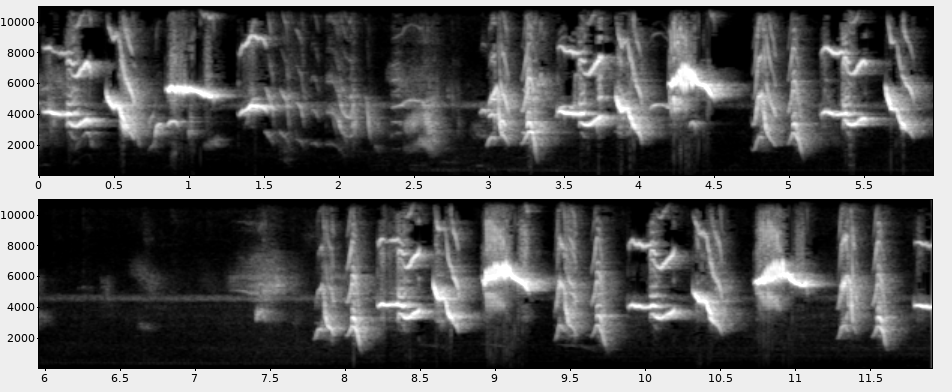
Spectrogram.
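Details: Oriental magpie-robin female song used to stimulate males to sing, a busy medley of high chirps, whistles and fast slurred notes in long bursts, broken by a silent pause of about a second and a half midway.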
